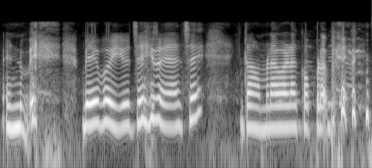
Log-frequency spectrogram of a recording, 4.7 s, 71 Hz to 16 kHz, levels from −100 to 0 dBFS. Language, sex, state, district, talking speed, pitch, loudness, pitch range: Gujarati, female, Gujarat, Gandhinagar, 130 wpm, 275 Hz, -13 LUFS, 265-315 Hz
